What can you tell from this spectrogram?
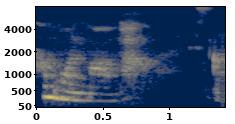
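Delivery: hushed, voiceless prodding; whispered urging. Real, not acted. Child to Mum between quiz scores, whispered urging. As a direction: whisper it to hurry someone along.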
